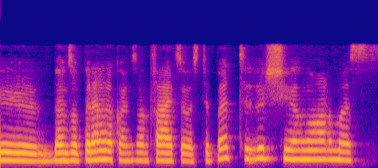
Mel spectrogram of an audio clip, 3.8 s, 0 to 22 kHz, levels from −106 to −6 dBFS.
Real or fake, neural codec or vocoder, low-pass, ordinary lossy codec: fake; codec, 16 kHz, 1.1 kbps, Voila-Tokenizer; 7.2 kHz; MP3, 96 kbps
